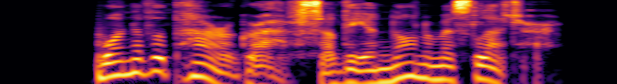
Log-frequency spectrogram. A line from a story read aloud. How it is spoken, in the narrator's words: said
